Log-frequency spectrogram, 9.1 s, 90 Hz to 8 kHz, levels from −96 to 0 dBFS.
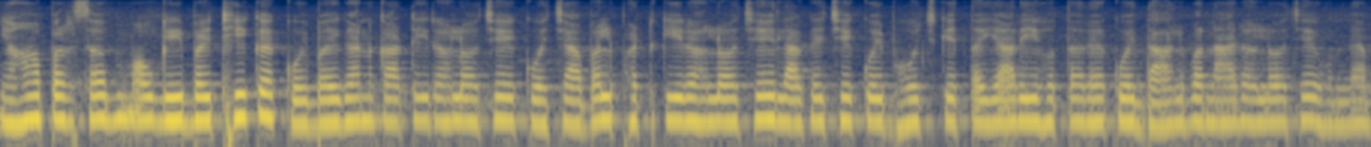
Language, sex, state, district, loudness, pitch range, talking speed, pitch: Angika, female, Bihar, Bhagalpur, -17 LUFS, 195-205 Hz, 205 wpm, 200 Hz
